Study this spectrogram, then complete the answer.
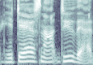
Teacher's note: especially in dialects where you don't have such a pronounced R. You dares not do that. If you say that quickly, sometimes it can come out as dassent.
